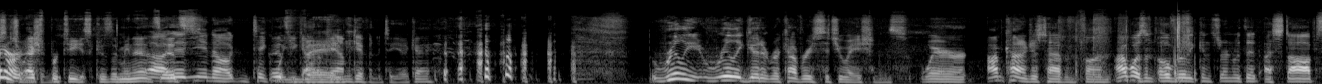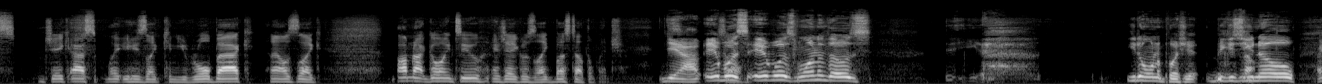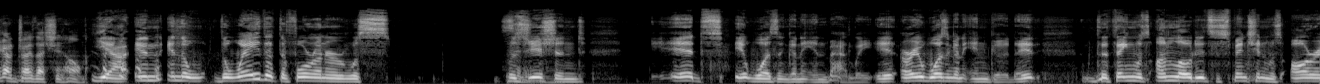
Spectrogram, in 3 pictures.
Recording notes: We record live on top of a mountain overlooking Estes Park.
